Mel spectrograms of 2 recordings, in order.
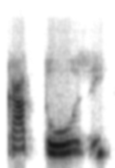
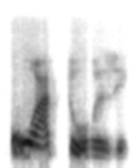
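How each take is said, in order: First: The word begins with a plain 'ka' sound. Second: The word begins with a rounded 'kwa' sound. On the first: "A primeira será" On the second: "a segunda será"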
